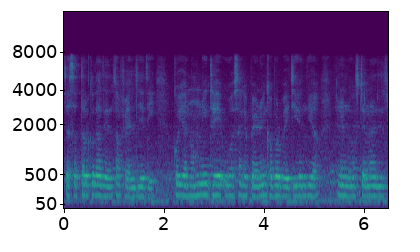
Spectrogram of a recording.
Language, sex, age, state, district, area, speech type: Sindhi, male, 18-30, Maharashtra, Thane, urban, spontaneous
